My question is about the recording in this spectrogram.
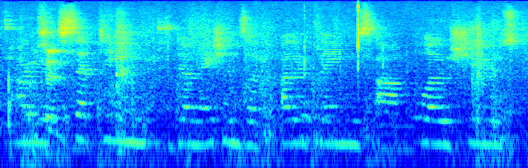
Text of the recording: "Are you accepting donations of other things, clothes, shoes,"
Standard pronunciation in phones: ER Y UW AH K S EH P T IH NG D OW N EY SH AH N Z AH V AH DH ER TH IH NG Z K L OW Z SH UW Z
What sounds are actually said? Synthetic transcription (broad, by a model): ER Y AH K S EH P T IH NG D OW N EY SH AH N Z AH V AH DH ER TH IH NG Z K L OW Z SH UW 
